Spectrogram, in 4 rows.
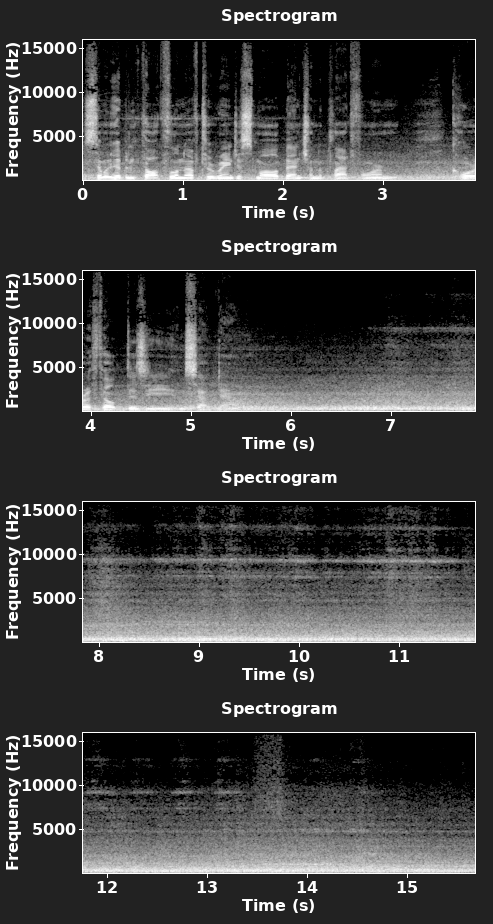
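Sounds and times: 
speech: 0:00.0 - 0:05.8
train rumbling past on rails: 0:00.0 - 0:15.6.

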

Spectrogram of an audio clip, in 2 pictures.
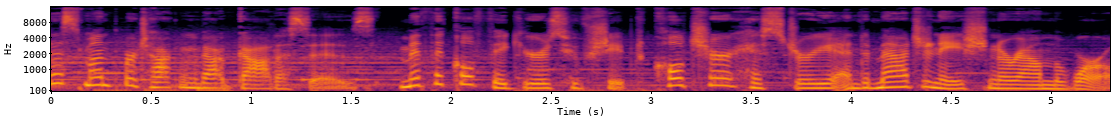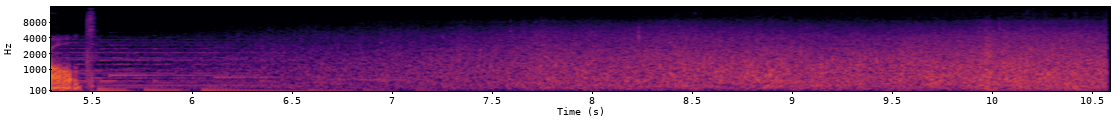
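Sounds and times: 
speech: 0:00.1 - 0:05.6
stormy sea waves crashing against the side of a ship in a storm: 0:07.2 - 0:10.5.

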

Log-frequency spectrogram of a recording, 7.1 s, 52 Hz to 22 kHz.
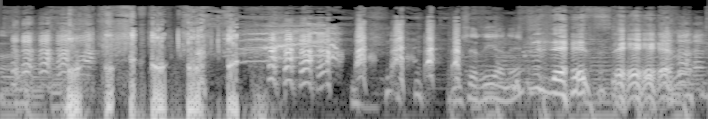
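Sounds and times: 
laughter: 0:00.0 - 0:01.3, 0:02.4 - 0:07.0
person imitating a pig oinking and grunting: 0:00.6 - 0:02.9
speech: 0:04.7 - 0:07.0.

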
